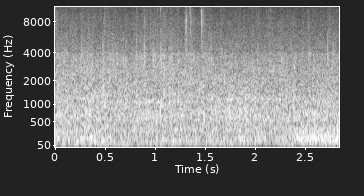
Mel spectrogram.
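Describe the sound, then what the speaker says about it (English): Steady, dense video game rain from Umineko: Legend of the Golden Witch hisses evenly throughout, a constant wash of falling drops with no other sounds standing out. "disappeared beneath the sound of the rain"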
